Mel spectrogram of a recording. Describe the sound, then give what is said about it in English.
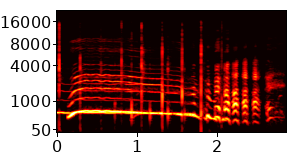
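A few people clap for a man who has given up smoking cannabis, in scattered, uneven bursts while a voice holds a long, steady whoop, which breaks into a wavering, laughing warble toward the end. “Everybody give him a clap.”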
